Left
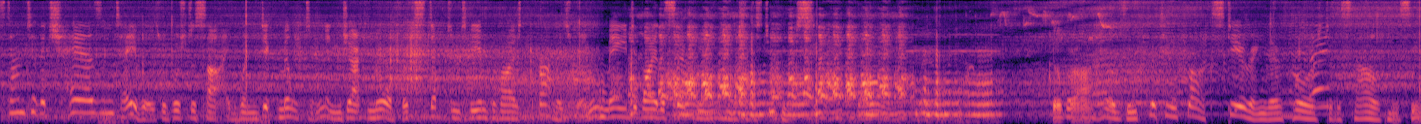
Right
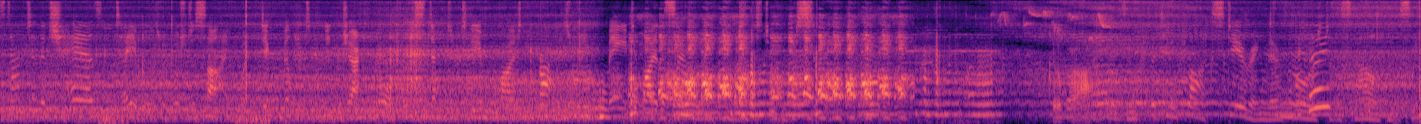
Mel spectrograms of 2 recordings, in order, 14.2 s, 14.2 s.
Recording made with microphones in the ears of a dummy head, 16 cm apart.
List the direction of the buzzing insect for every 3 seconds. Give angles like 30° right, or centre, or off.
50° right, 30° right, 10° left, centre, 40° right.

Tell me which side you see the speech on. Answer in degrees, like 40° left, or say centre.
80° left.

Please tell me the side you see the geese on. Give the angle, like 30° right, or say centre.
10° right.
